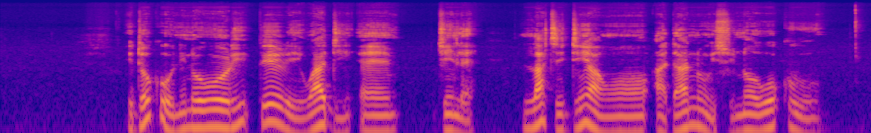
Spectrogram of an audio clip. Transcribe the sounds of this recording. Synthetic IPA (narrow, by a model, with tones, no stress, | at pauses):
i˨do˨˦ko˦˨nĩ˨˦nũ˦o˧wo˦˧ɾi˦ke˦˨ɾe˨i˨wa˨˦di˨˦ɛ˧ | d͡ʒĩ˧lɛ˨ | la˦ti˧dĩ˦a˦˨w̃ɔ̃˧a˨da˨˦nũ˦˨i˨ʃu˨˦nã˦o˧wo˦ku˦˨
